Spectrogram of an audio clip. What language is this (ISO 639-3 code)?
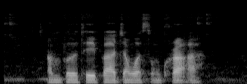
tha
